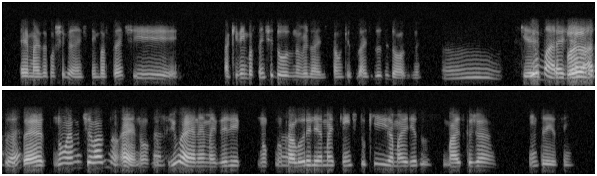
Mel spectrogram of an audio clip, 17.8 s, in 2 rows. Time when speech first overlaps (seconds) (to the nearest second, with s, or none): 8 s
